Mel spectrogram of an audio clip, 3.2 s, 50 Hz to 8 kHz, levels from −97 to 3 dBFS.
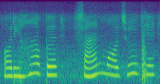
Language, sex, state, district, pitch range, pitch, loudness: Hindi, female, Bihar, Sitamarhi, 260-305 Hz, 280 Hz, -15 LUFS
